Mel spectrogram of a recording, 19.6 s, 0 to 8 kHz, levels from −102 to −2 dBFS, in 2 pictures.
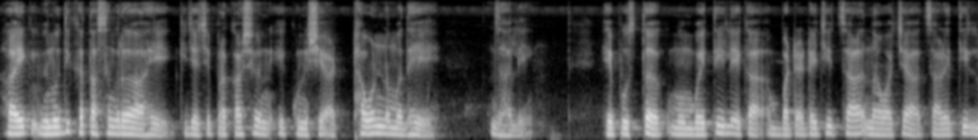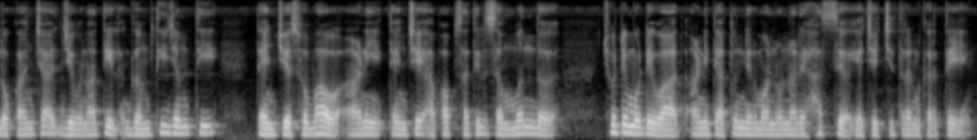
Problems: constant background noise, background conversations at intervals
